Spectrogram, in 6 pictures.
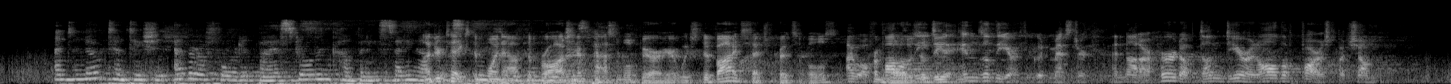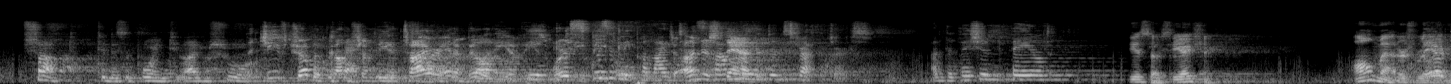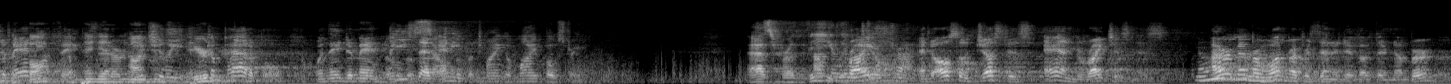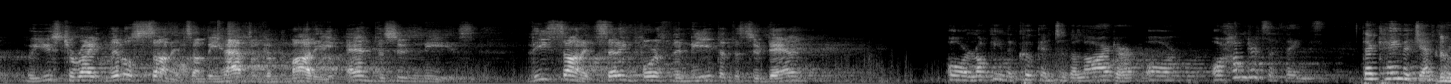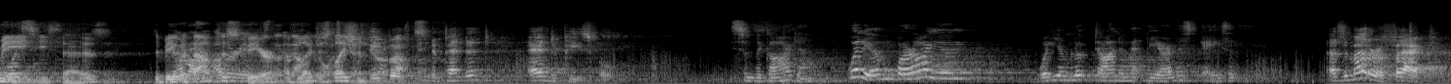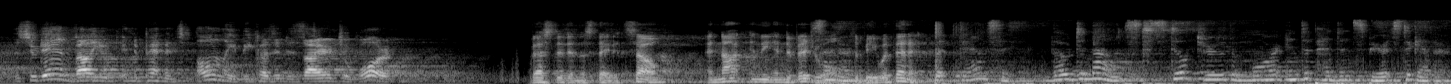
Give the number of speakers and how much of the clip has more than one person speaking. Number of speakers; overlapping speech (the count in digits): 6, about 23%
